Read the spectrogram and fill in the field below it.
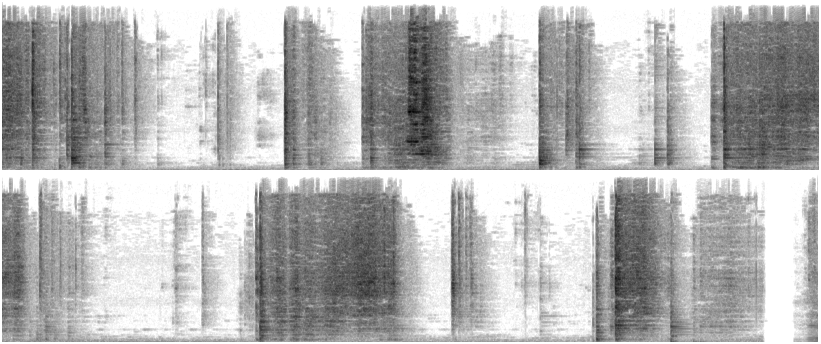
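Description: Someone washes a cooking pot in a home kitchen, with water running over it in repeated bursts and metal scraping and clinking against the pot between pauses. The sounds are close and there is no talk.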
